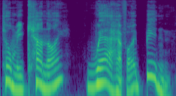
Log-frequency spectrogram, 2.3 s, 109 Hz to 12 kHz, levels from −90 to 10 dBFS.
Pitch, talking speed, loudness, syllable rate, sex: 175 Hz, 180 wpm, -18 LUFS, 4.4 syllables/s, male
